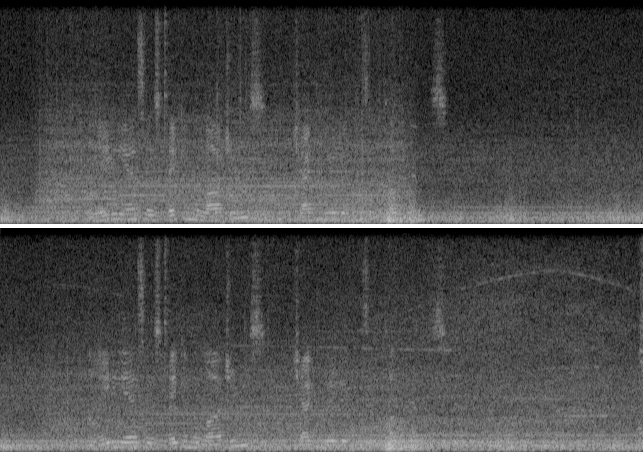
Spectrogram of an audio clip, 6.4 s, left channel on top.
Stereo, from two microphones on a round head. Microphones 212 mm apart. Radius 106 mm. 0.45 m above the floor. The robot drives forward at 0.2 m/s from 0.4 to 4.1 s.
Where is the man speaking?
10° left (ahead or behind), 0.8 m.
